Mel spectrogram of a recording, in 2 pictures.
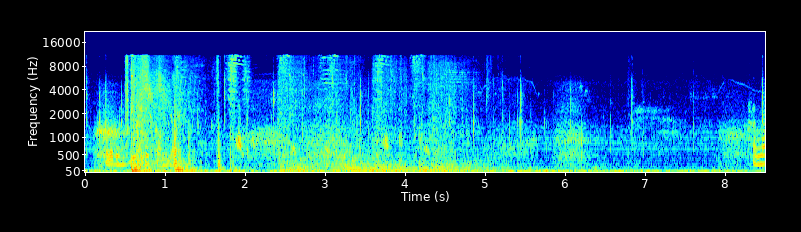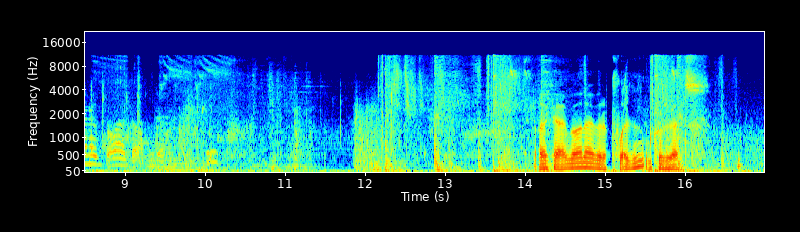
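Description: A bow twangs as arrows are loosed.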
